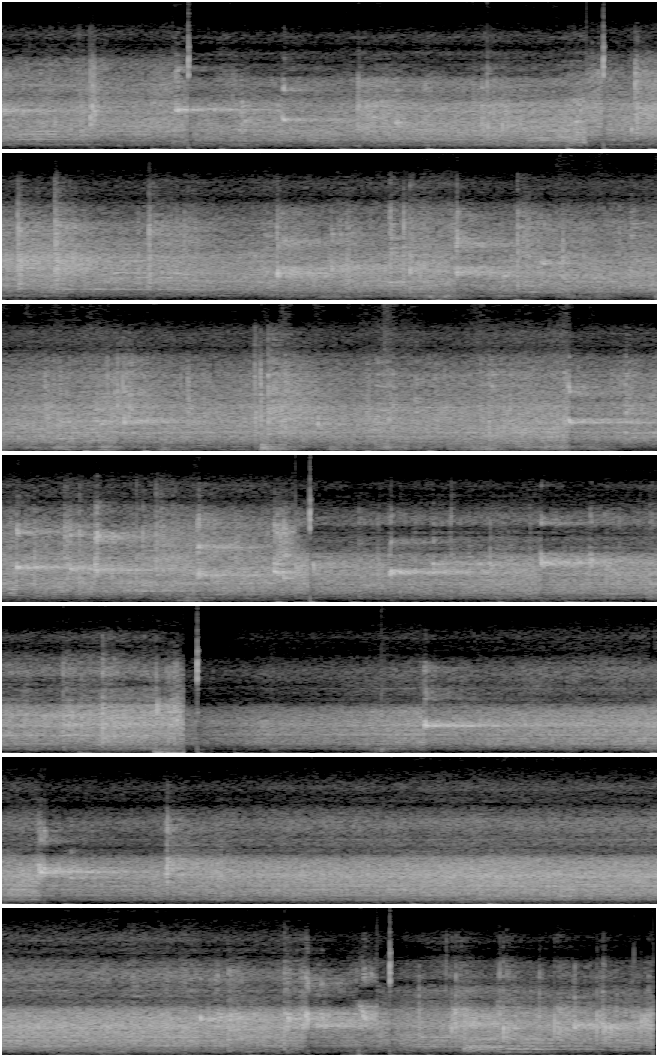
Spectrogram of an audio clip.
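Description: Badminton rally on an indoor court: shoes squeaking sharply and repeatedly on the court mat, with racket strings striking the shuttlecock, over a steady arena crowd hubbub.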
